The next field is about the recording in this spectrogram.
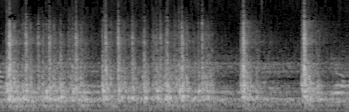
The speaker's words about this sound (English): You finished typing that banquet story yet?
